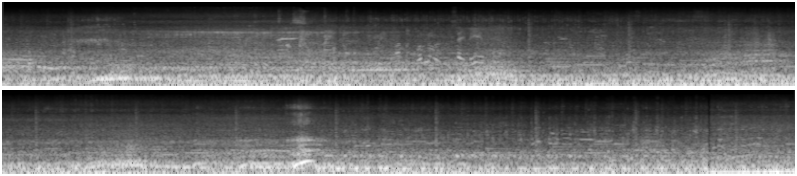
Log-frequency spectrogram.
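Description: Car engines rumble loudly as cars roll slowly past one after another.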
